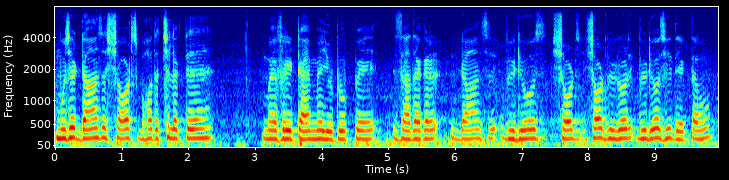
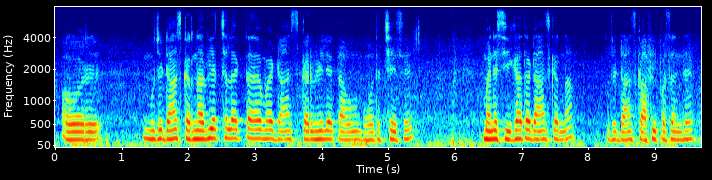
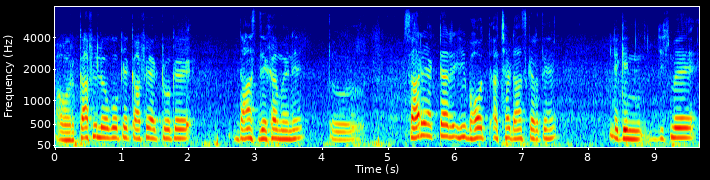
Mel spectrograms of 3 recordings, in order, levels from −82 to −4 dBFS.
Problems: constant background noise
